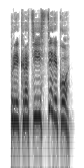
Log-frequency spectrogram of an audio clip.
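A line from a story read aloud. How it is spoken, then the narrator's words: Man's harsh bark. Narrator (Russian): рявкнул мужчина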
